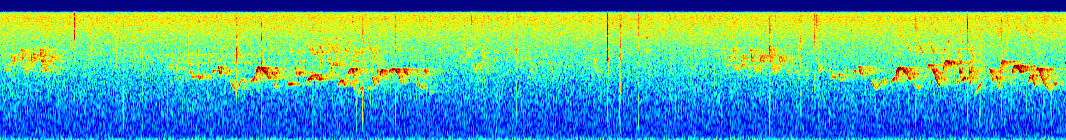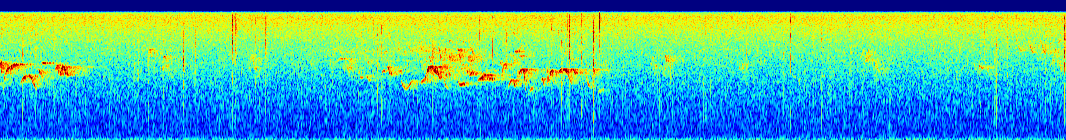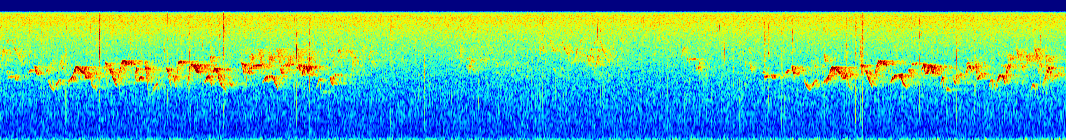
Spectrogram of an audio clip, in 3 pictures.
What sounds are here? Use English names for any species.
Mourning Warbler, Pine Warbler, Rose-breasted Grosbeak, Chestnut-sided Warbler, Red-eyed Vireo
